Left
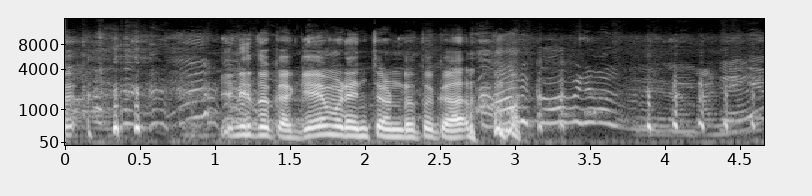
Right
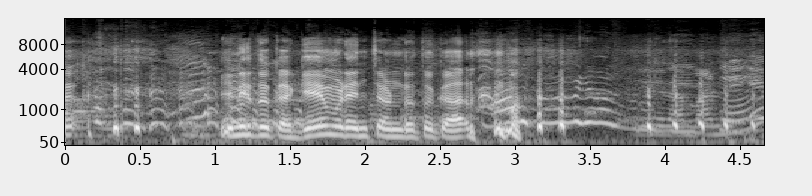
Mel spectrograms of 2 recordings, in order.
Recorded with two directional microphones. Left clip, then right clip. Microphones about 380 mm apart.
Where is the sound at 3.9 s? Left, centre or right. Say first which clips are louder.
Right 3 dB; centre.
